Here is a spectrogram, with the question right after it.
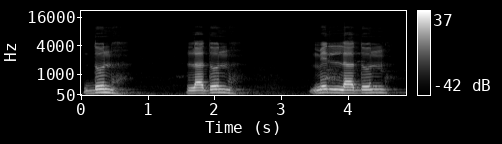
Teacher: من لدنہ، میم لام زیر مل، تشدید سے پہلے جزم والا حرف نہیں پڑھا جاتا۔ من لدنہ، ہا پہ وقف ہو رہا ہے، اس لیے ہا پہ سکون دے کے سانس توڑیں گے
